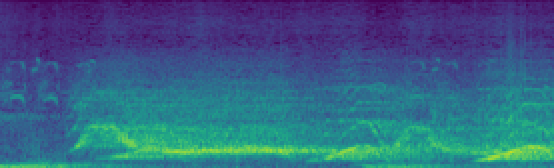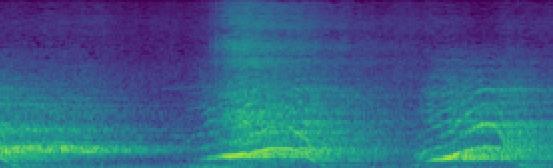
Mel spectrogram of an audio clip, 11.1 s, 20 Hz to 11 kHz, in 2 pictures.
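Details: Whales off the Libyan coast, heard around Zuwaytinah on 19 December at about 3 pm, give long, loud, rising moans that sweep upward and level off, repeated several times.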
